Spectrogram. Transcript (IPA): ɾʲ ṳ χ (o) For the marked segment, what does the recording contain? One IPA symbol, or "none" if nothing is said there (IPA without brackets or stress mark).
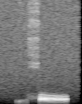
ɔ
